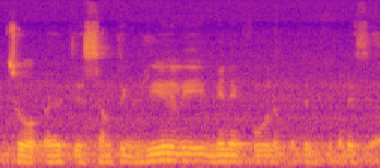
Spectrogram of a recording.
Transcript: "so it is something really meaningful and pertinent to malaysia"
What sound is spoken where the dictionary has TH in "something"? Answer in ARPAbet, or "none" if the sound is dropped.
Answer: T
